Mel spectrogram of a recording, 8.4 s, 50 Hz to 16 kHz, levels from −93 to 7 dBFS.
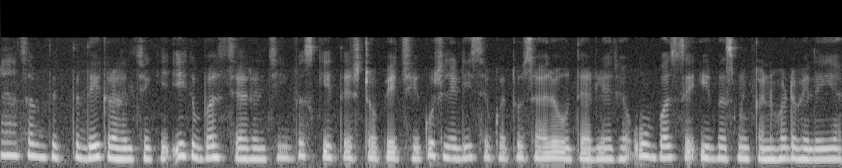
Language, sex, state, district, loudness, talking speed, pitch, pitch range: Maithili, female, Bihar, Purnia, -15 LUFS, 250 wpm, 200 Hz, 190-215 Hz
